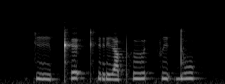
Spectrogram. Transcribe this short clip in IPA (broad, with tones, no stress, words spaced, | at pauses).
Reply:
kiː˨˩p̚kʰe˥˩ʔ kʰri˩˦a̯pʰɯː˦˥t̚fi˦˥ʔdu˥˩k̚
